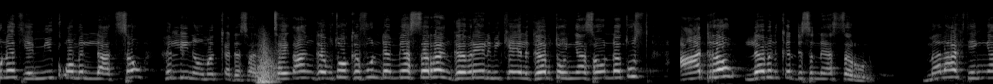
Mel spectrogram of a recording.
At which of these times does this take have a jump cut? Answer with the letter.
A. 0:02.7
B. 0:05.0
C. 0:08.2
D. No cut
A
